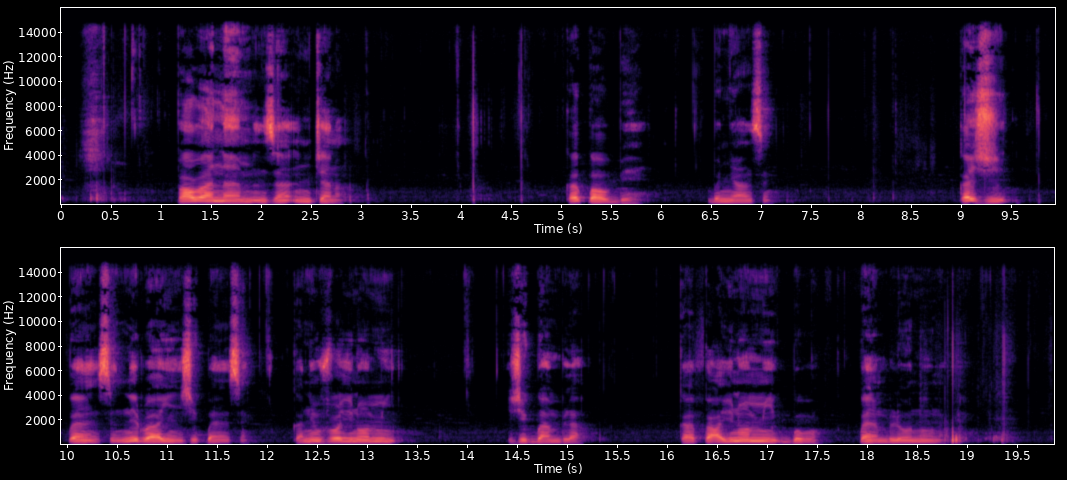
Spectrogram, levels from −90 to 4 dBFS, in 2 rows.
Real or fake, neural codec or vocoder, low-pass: real; none; 14.4 kHz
